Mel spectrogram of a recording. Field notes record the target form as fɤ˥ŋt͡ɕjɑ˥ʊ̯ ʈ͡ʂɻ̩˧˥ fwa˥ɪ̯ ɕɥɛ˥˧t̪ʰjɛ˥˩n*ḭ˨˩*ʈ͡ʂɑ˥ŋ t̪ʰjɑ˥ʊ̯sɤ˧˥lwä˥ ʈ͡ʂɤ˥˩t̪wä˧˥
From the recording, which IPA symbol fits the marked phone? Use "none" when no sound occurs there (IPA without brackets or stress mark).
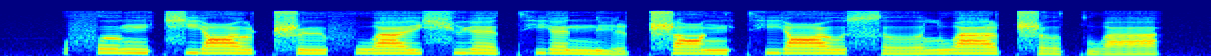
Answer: ḭ˨˩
